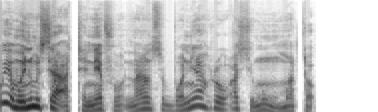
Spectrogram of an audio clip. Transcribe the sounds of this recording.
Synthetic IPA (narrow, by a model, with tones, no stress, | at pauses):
wʊ˦jɛ˨mʊ̃˨nĩ˦m˦sɛ˦a˨a˨tʰɪ̃˨nɪ̃˦fʊ˨nã˨˦n̩˦sʊ˨bɔ˨nɪ̃˦a˦ɦʊ˦ɾʊ˦a˦ɕɛ˨mũ˦mũ˨mã˦tʰɔ˨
